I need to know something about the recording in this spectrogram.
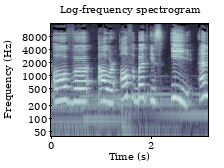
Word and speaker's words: і: of our alphabet is e and it's pronounced like the English double e like sweet C it's a very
